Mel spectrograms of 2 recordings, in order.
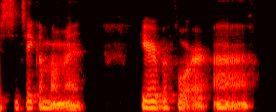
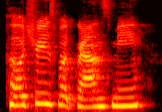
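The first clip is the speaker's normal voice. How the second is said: louder, higher, deliberate speech opening; prepared speech reading; 5 semitones higher, 9 dB louder than usual. Acted. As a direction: read it out to an audience.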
